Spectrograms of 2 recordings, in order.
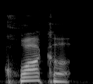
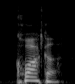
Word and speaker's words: quokka: Okay, so it's quokka. Quokka.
